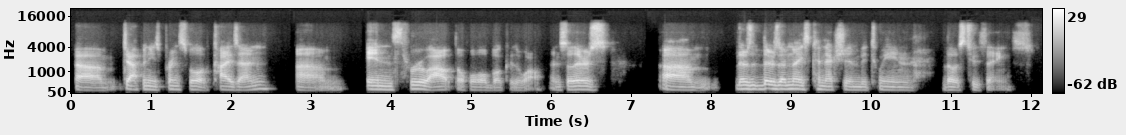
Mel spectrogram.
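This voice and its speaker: A man in his forties giving casual, halting, self-deprecating answers as an author being interviewed. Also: fairly low pitch, vocal fry, a little mellow. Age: 40s. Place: remote call.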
